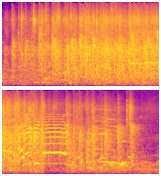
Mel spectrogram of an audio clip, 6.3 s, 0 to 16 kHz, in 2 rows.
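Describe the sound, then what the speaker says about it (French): Loud audience applause greets a pageant candidate at the Miss Saint-Denis contest, a dense clapping roar with cheers and whistles, then thinning toward the end as voices come through. "Candidate suivante, candidate numéro 5, sous vos applaudissements."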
